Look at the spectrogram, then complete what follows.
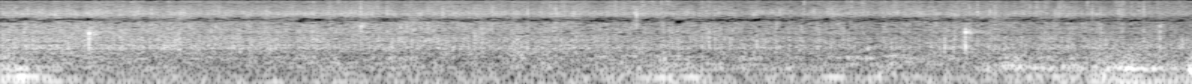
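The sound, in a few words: ghevar batter frying in pan over full gas flame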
